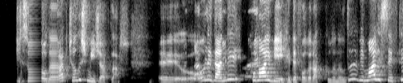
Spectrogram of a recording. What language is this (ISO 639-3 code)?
tur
